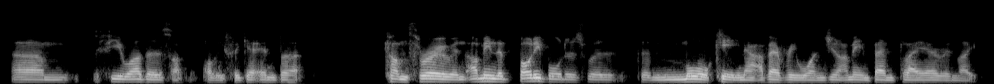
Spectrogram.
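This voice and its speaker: In a Cornish accent, a man talks at a moderate pace in a medium pitch with monotone, flat intonation. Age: 40s. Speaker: big wave surfer. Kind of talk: casual chat. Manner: halting.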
